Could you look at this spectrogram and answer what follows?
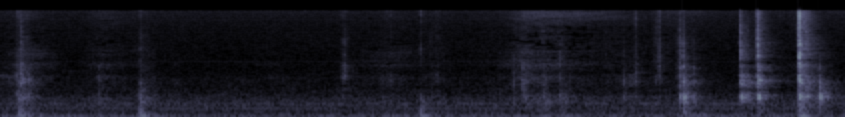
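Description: Scattered clicks and knocks of the plastic parts of a Bissell PowerForce Bagless vacuum being handled and worked on with a screwdriver, a few at first, then a quick run of sharper clicks near the end.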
